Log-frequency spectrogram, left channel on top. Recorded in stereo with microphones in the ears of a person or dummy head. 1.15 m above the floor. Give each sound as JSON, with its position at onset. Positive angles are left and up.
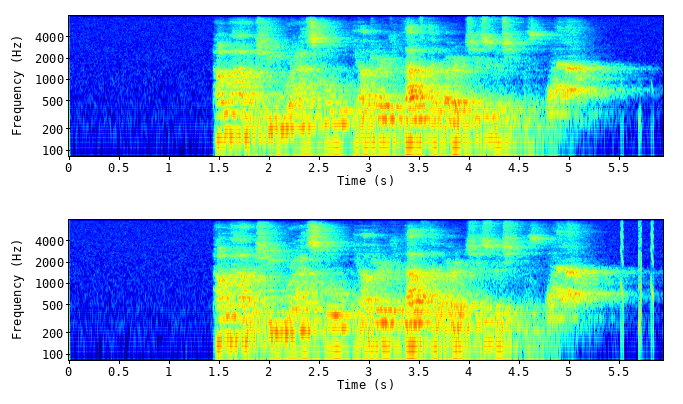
{"t": 1.4, "sound": "a man speaking", "side_deg": 20, "distance_m": 1.0}
{"t": 2.8, "sound": "a man speaking", "side_deg": 75, "distance_m": 0.8}
{"t": 4.8, "sound": "a zipper", "side_deg": -15, "distance_m": 0.5}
